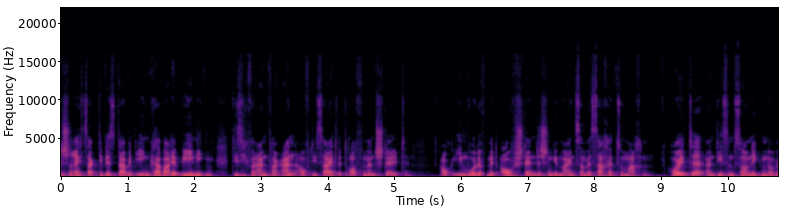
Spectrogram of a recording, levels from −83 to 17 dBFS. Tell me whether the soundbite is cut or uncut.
cut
